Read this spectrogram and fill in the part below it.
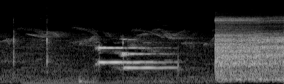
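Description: A portable speaker gives a few short electronic beeps.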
